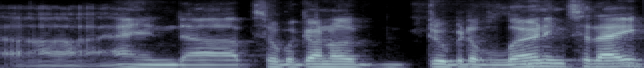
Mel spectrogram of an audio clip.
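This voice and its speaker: Over a very clean recording with a silent background, a voice in an Australian accent shows ordinary pitch variation. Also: man. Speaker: podcast host. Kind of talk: casual interview chat. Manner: halting, many fillers.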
